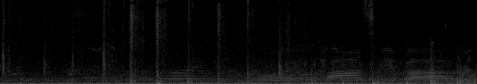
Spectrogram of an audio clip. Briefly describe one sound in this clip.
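Footsteps patter quickly across grass and stone.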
